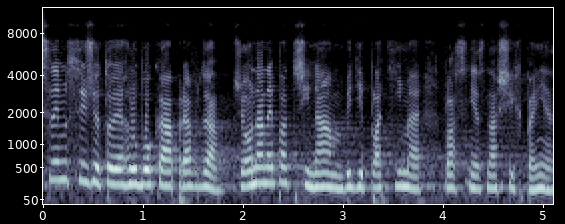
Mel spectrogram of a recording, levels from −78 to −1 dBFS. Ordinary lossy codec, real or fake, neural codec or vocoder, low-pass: Opus, 24 kbps; real; none; 7.2 kHz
